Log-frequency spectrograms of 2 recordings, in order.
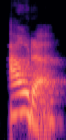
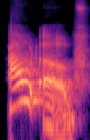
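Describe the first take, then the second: First: The words blend, ending in a short uh. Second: Both words are said fully and separately.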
